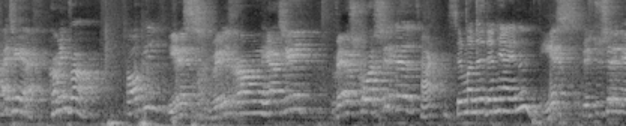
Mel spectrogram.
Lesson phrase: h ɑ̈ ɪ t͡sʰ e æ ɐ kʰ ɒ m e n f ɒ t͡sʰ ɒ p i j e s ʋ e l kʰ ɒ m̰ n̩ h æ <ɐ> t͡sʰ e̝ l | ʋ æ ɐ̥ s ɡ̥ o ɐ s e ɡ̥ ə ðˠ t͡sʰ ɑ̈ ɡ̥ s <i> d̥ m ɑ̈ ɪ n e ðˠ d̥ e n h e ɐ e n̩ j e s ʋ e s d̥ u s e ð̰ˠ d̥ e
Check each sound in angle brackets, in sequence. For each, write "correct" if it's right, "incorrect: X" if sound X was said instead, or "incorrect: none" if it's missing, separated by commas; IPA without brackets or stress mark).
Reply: correct, incorrect: e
